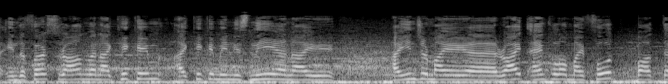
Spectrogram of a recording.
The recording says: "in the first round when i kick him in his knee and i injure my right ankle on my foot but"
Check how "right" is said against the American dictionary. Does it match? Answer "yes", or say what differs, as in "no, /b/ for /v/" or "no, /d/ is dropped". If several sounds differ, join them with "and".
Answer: yes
